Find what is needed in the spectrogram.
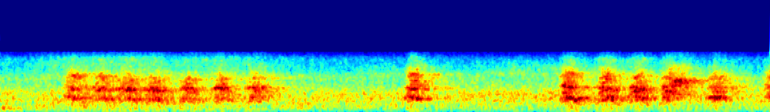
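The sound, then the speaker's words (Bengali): A stray street dog barking repeatedly: many sharp barks in quick bursts, with a brief pause before a final run of yaps. “আর ওইটা রাস্তা কুকুর।”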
